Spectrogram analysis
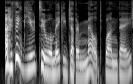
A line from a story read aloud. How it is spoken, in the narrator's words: she said, laughing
